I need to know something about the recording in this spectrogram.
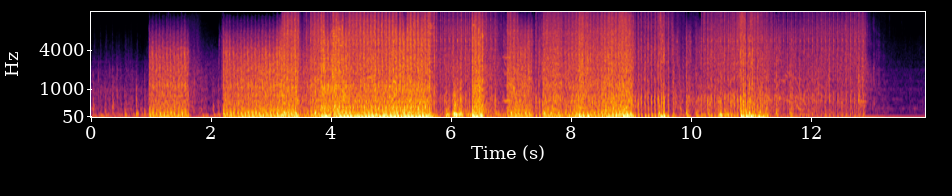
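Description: Rapid gunfire rattles loudly in long bursts.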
